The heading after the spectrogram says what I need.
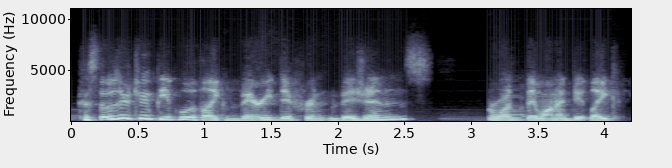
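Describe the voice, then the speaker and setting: A woman's voice: fairly low pitch, animated, a little fast, highs cut off, soft background music. A young woman co-hosting a casual podcast chat, joking in a dry way. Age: young adult. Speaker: podcast co-host.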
